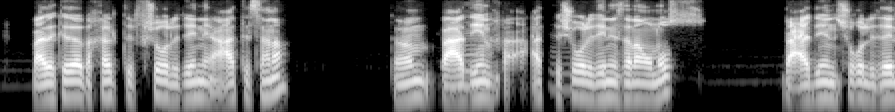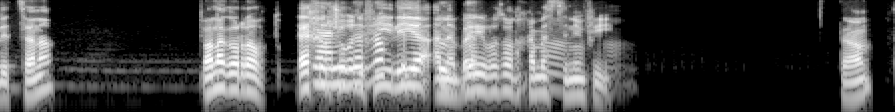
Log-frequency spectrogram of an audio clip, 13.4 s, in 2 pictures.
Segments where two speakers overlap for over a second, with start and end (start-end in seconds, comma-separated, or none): 9.1-10.3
